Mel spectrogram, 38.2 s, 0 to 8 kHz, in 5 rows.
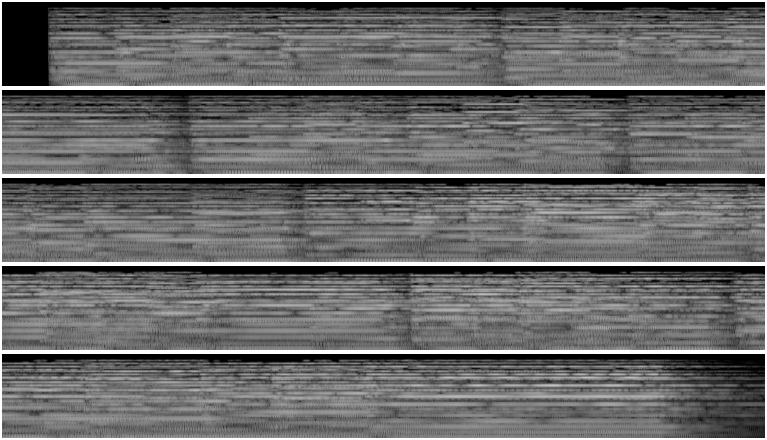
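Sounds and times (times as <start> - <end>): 
hymn tune in A flat on a pipe organ: 0.5 - 38.1.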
